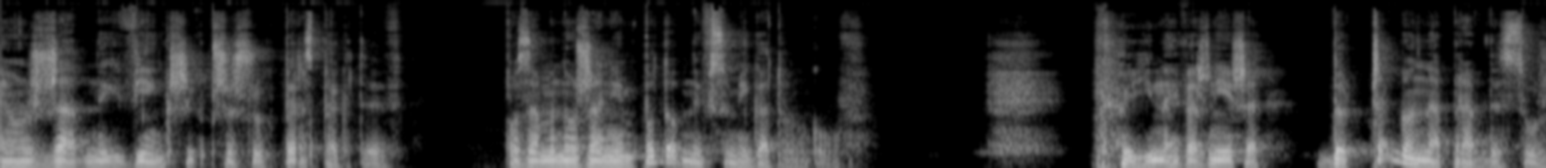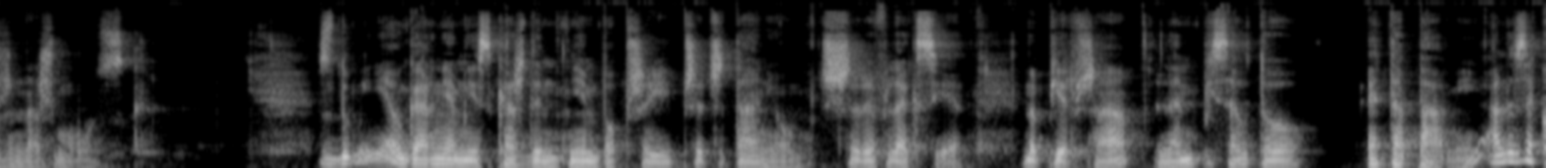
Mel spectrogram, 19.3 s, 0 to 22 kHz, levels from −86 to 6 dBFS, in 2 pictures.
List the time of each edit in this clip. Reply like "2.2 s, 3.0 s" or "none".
none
